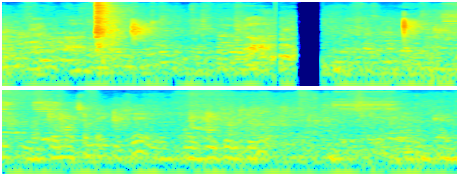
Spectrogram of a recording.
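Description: Billiard balls click against each other and knock off the cushions.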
